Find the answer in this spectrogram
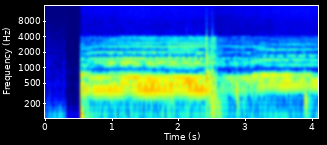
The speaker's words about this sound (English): Shh. The door to Mother's room is opening.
